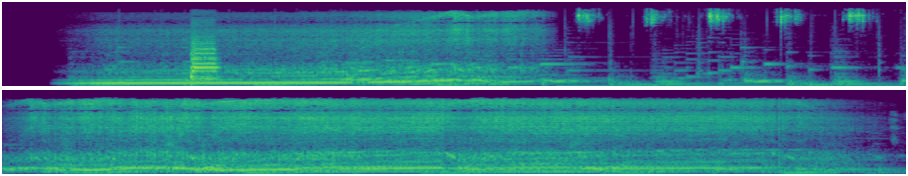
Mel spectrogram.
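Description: A car engine sound revving up and down, over background music with a steady beat. The engine drops out for a few seconds in the middle, leaving only the music's stepped notes and beats.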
